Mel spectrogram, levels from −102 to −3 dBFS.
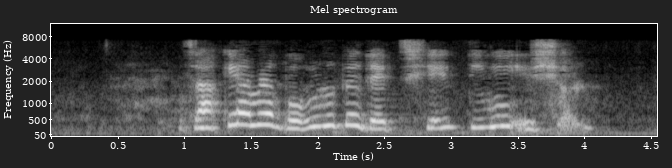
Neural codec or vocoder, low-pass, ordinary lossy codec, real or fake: codec, 16 kHz, 4 kbps, FunCodec, trained on Chinese and English, 50 frames a second; 7.2 kHz; AAC, 32 kbps; fake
